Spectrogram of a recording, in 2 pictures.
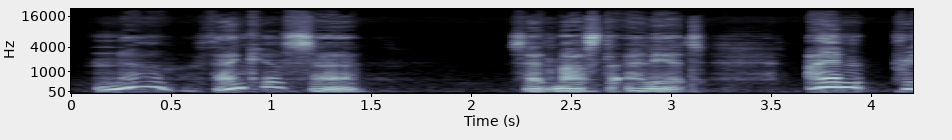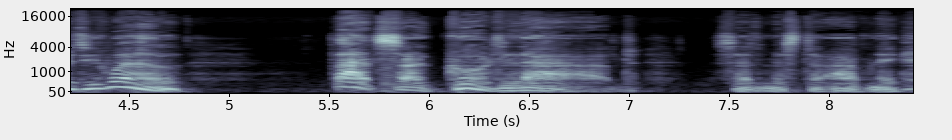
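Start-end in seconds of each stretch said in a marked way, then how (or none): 0.1-1.5 put-on higher, shy boy's voice; polite young boy. 3.7-4.8 put-on higher, shy boy's voice; polite young boy. 5.5-7.1 slow approving squire. Acted. Mr Abney voiced.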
